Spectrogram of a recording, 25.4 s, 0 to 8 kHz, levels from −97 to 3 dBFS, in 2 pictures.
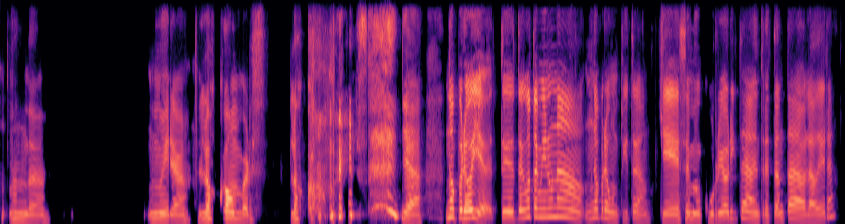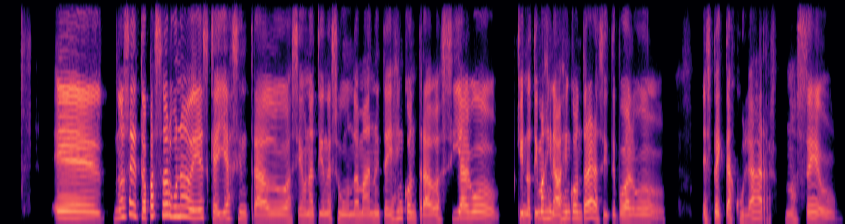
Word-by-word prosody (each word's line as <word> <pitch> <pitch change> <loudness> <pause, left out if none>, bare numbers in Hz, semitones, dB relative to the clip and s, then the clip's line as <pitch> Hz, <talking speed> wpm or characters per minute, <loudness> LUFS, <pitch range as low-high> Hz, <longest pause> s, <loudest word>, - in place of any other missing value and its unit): Mm, - - -8
anda. 195 -4 -5 1.5
Mira, 205 -4 -1
los 225 +2 +2
Converse, 225 -4 +2 0.3
los - - -2
Converse. 370 +2 0 0.5
Ya. 195 -5 +3 0.3
No, 300 +2 +4
pero 275 -2 +8
oye, 260 -6 +6
te 245 0 +2
tengo 280 +4 +3
también 305 -1 +4
una 300 -6 +3
una 285 +3 -3
preguntita 225 -5 -5 0.2
que 210 -1 +5
se 225 +1 -4
me 225 - -3
ocurrió 215 +2 -3
ahorita 240 0 -1
entre 215 -1 -6
tanta 230 +1 0
habladera. 205 +9 -3 1.0
Eh, 250 -2 +5 0.2
no 285 +4 -3
sé, 370 +2 +1
¿te 285 - -3
ha - - 0
pasado 370 +3 0
alguna 345 -1 0
vez 285 0 +1
que 235 - -5
hayas 235 +4 -3
entrado 215 0 -3
así 195 -1 -8
a 195 - -7
una 215 +1 -5
tienda 210 +2 -7
de - - -8
segunda 205 -1 -8
mano 210 +1 -5
y 215 - -9
te 210 0 -7
hayas 220 +3 -5
encontrado 215 -7 -4
así 230 +3 -7
algo 235 -4 -2 0.3
que 225 - -1
no 205 -1 -5
te 230 - -4
imaginabas 245 -4 0
encontrar, 245 +3 -1
así 215 -5 -7
tipo 200 +4 -10
algo 205 -2 -6 0.5
espectacular, 210 0 -5 0.2
no 210 0 -14
sé, 230 0 -2
o 170 -1 -12
225 Hz, 145 wpm, -23 LUFS, 210-255 Hz, 1.5 s, pero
